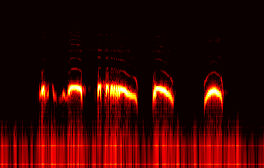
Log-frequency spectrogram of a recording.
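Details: Spotted dove giving a low, mellow cooing phrase: short lead-in notes, a longer drawn-out coo, then two separate arched coos spaced about half a second apart over a quiet background.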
